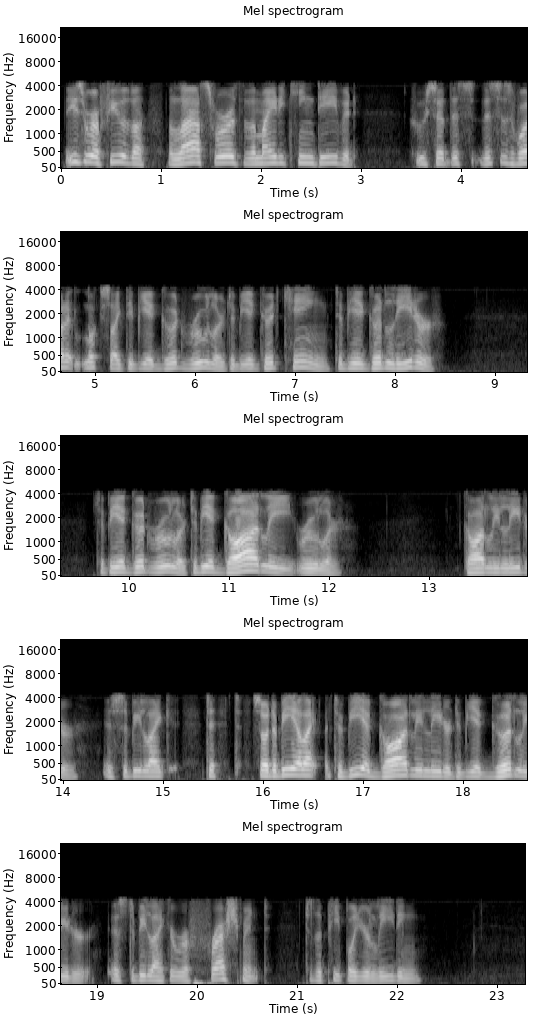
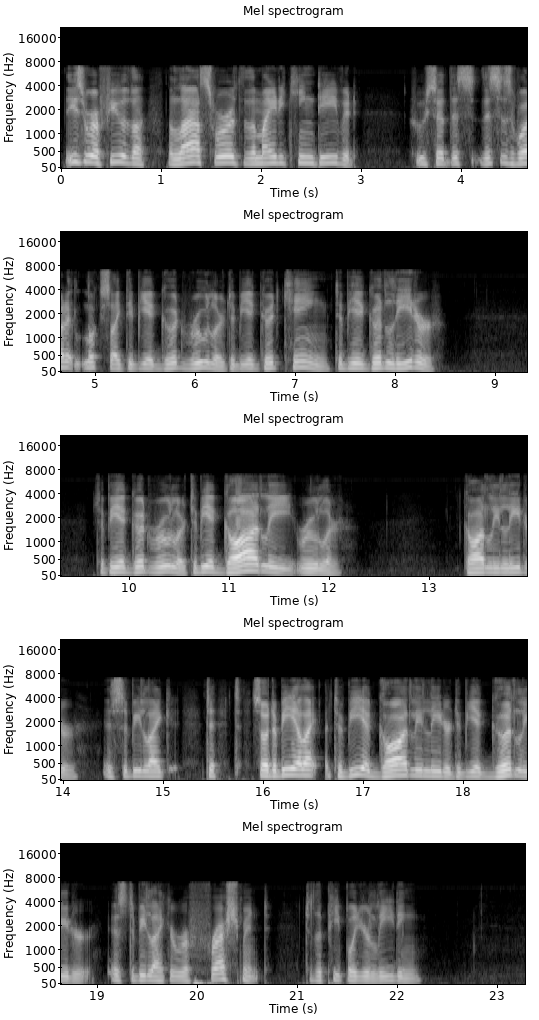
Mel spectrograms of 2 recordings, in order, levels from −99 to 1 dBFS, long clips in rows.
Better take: second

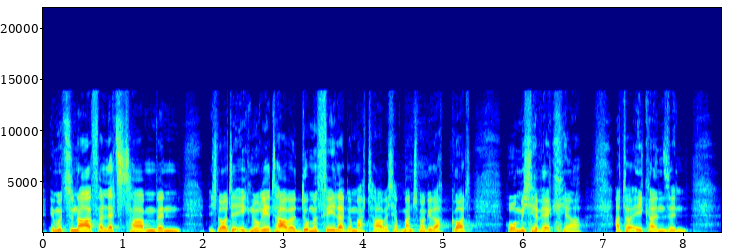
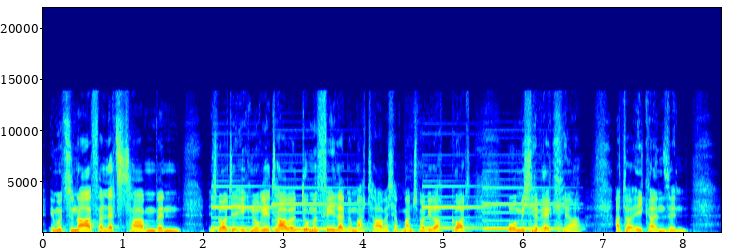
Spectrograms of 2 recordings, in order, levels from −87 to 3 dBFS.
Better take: first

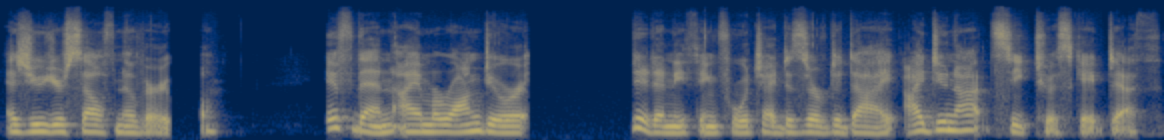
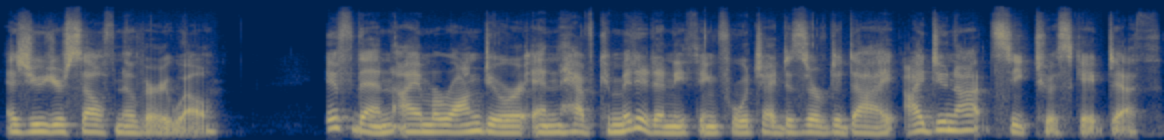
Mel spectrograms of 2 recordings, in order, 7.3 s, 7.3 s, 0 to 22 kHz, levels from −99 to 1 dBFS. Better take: second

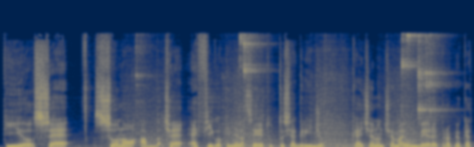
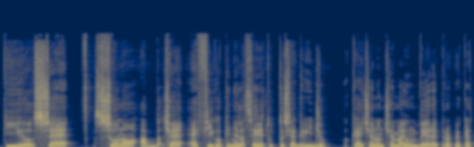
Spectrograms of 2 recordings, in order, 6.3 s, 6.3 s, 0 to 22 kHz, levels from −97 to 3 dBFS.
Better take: second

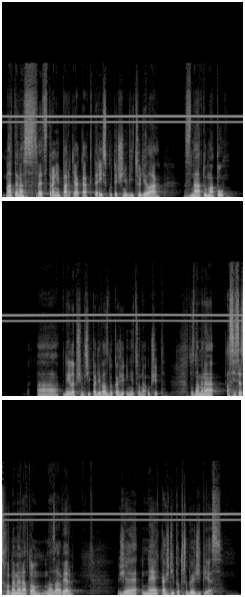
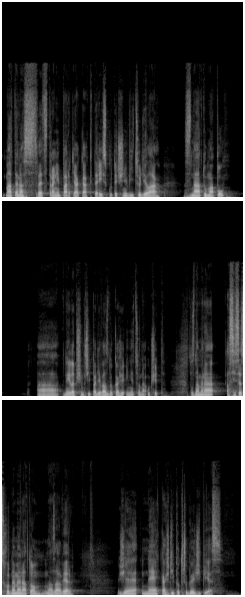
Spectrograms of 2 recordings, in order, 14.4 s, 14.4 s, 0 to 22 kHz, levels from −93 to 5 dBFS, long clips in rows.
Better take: second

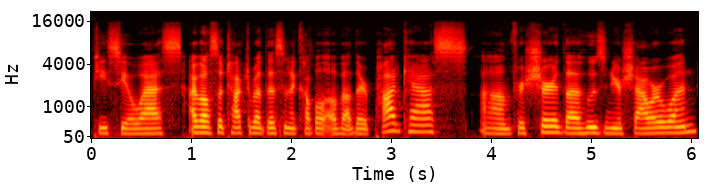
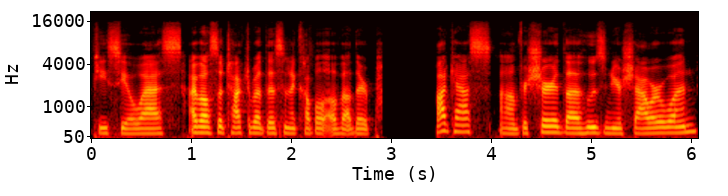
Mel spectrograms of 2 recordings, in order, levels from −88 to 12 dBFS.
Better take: first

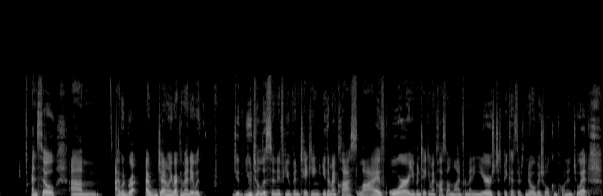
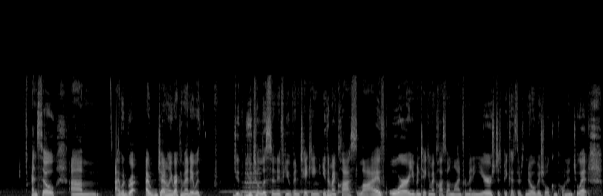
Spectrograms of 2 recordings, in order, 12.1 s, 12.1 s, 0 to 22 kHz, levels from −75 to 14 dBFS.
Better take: first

